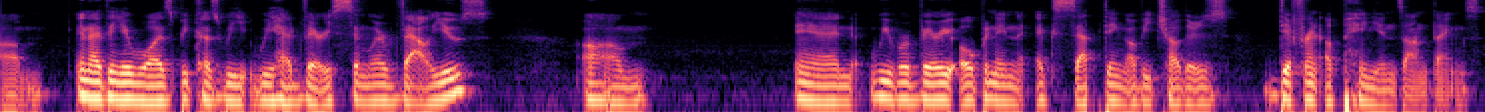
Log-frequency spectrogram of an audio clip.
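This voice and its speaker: This man has a fairly low pitch and a dark, mellow tone. The recording is very clean, with a silent background. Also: lively intonation, moderate pace. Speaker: podcast co-host. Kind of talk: casual chat. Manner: loud.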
